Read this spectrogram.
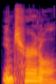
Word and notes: internal: American English

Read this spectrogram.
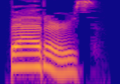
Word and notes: batters: British English

